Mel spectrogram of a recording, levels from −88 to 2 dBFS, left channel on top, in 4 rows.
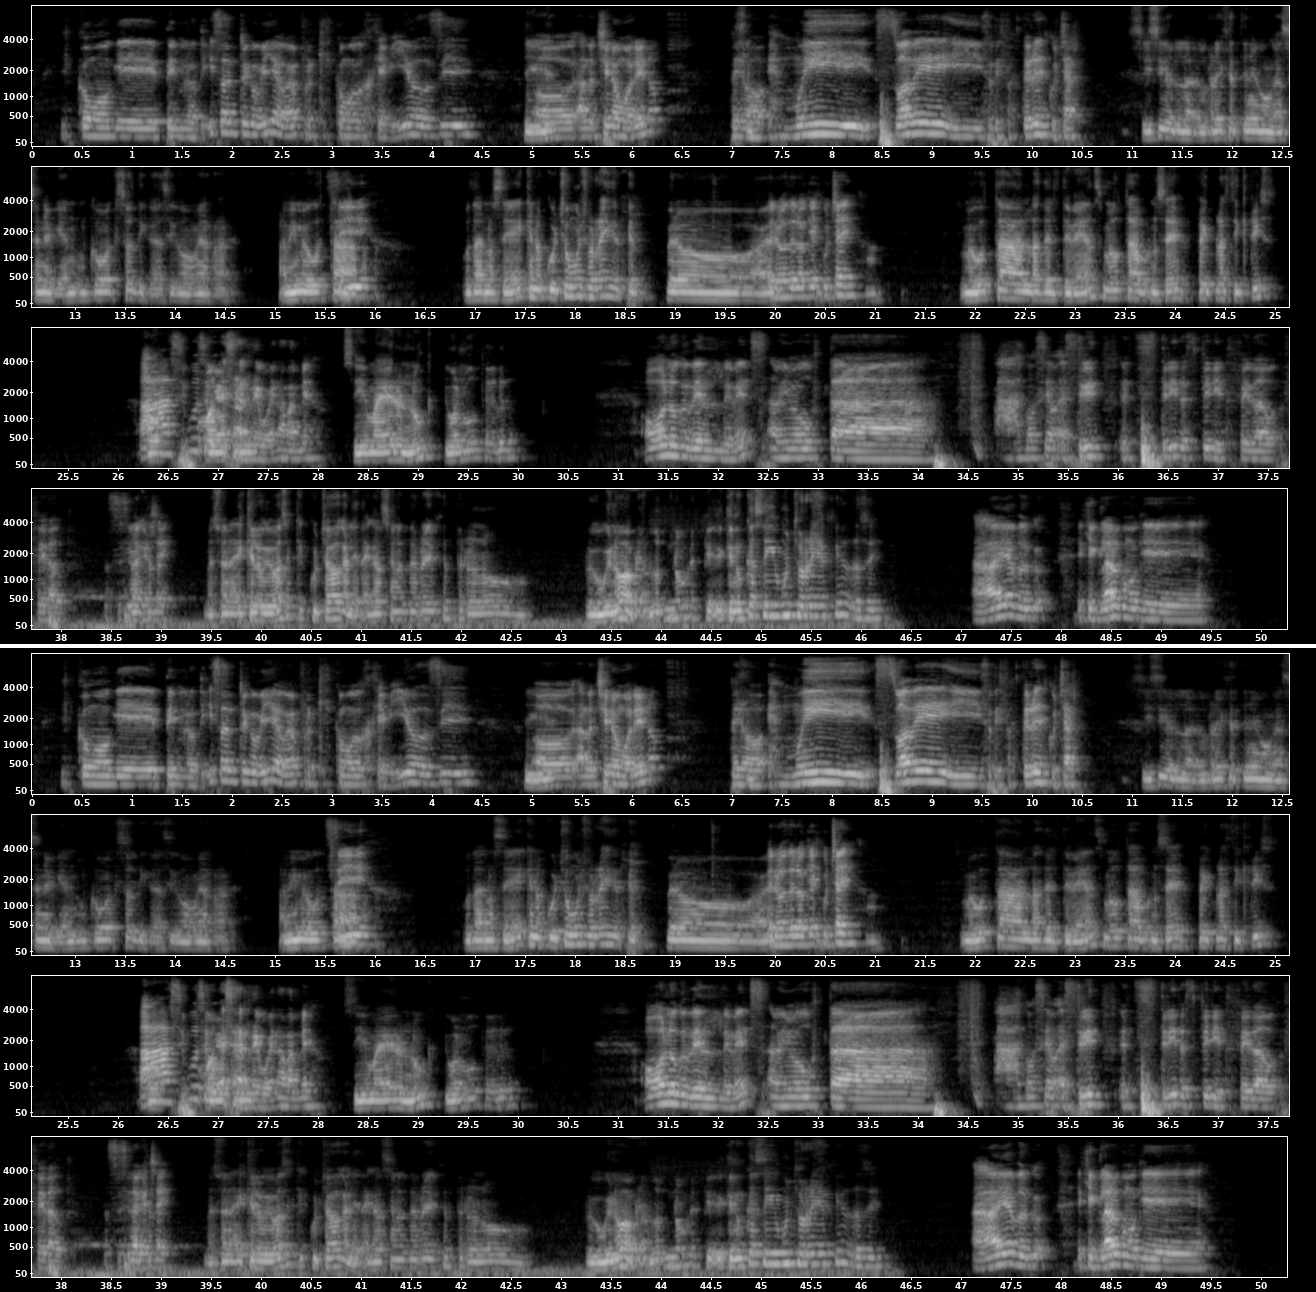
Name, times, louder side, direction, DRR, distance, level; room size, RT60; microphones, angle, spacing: voice 1, 0.5-4.4 5.0-6.3 7.0-10.5 15.6-15.9 18.5-18.6 19.9-20.8 26.2-28.0 31.3-38.0 38.4-39.1 47.1-49.4, right 2 dB, 40° right, 1.9 m, -30 dB
voice 2, 4.9-5.2 7.1-7.2 11.1-14.6 15.0-15.8 16.9-20.1 20.9-21.0 21.9-25.0 26.3-26.4 26.8-27.4 28.4-30.0 38.7-39.0 39.4-42.7 43.2-46.3, left 2 dB, 75° left, 1.0 m, -31 dB
sound 1, 37.6-46.4, equal, 20° left, 1.8 m, -50 dB
9.6 x 5.0 x 2.3 m
head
